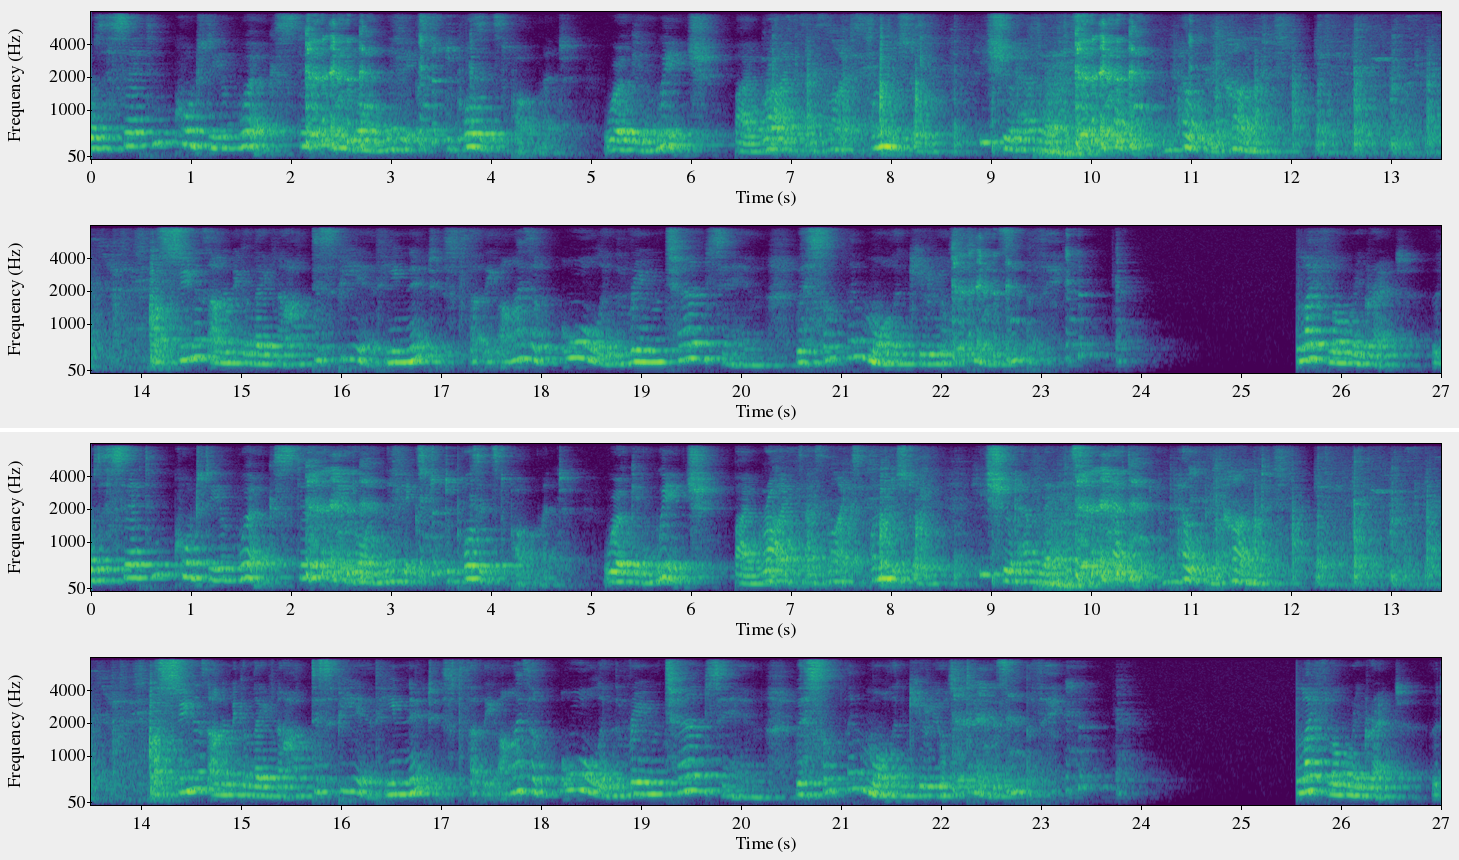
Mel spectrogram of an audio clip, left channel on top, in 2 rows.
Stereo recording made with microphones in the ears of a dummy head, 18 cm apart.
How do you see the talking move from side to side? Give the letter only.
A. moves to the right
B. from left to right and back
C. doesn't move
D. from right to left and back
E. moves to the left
C.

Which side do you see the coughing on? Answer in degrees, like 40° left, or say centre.
60° left.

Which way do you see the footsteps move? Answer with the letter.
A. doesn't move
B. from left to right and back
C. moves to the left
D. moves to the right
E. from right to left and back
D.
